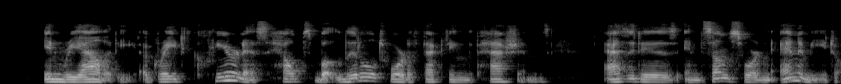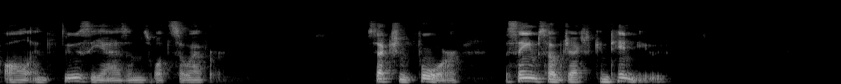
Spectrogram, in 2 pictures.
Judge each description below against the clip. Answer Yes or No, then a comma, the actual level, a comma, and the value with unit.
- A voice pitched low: Yes, low, 115 Hz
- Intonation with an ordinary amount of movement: Yes, average, 3.9 semitones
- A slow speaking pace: Yes, slow, 105 wpm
